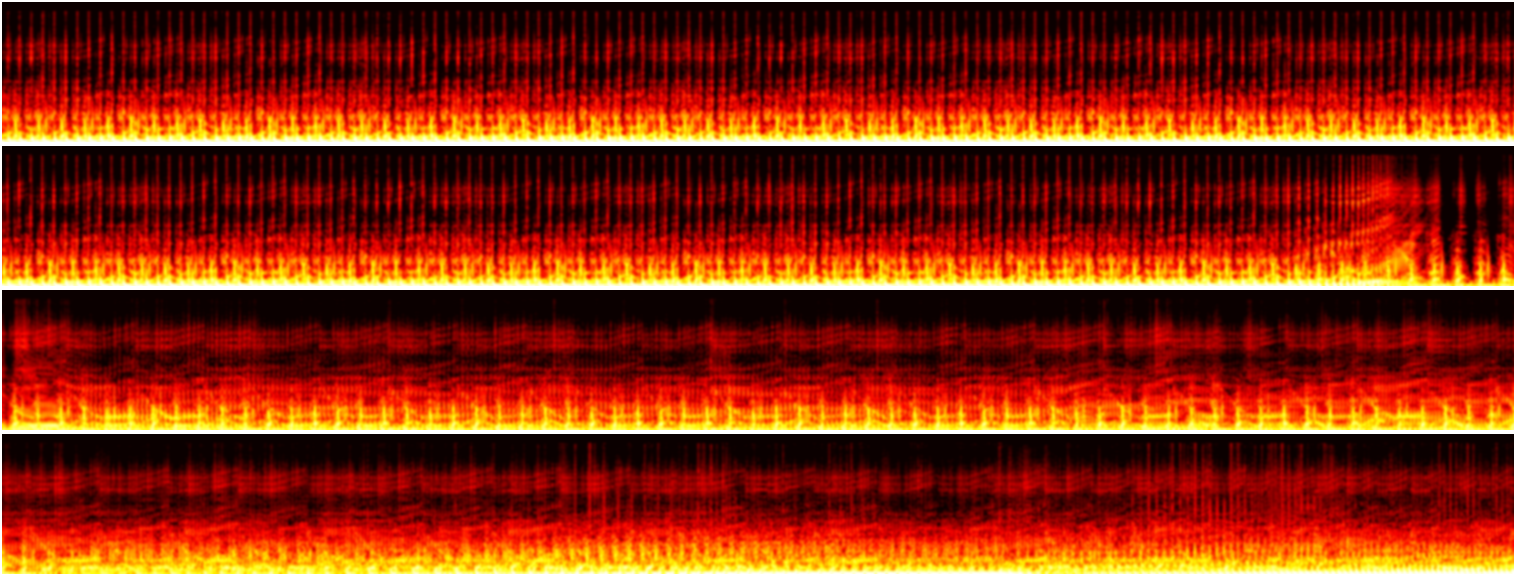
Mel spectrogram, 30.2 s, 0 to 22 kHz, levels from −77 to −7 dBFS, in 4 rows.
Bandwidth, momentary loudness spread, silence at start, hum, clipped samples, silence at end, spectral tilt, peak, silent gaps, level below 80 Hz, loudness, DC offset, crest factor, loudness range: 7 kHz; 7 LU; 0 s; none; under 0.1%; 0 s; -9 dB/octave; 0 dBFS; none; -12 dBFS; -16 LUFS; under 0.1%; 10 dB; 7 LU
